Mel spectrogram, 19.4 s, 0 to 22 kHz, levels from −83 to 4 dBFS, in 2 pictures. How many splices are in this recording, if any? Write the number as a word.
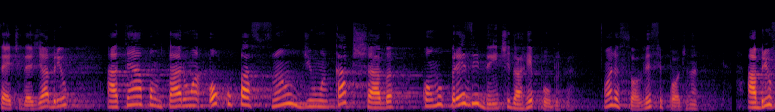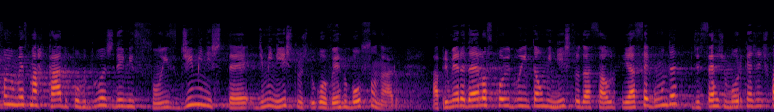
two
